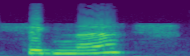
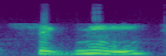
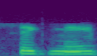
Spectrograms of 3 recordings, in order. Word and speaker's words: Signe: My name is rooted in Scandinavian language, and it's pronounced Signe, but I grew up in the U.S. from Colorado, and my parents found my name in a book, and they pronounced it Signe. So I identify as Signe,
